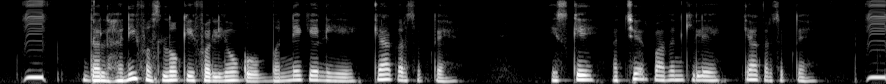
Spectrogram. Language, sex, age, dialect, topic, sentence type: Hindi, male, 25-30, Garhwali, agriculture, question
